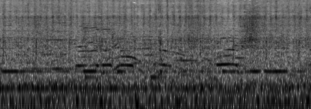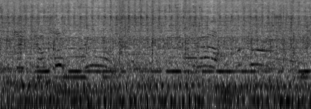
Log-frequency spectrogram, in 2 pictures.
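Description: An engine runs steadily at an even pitch, under the voices and calls of a crowd of workers passing concrete by hand.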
